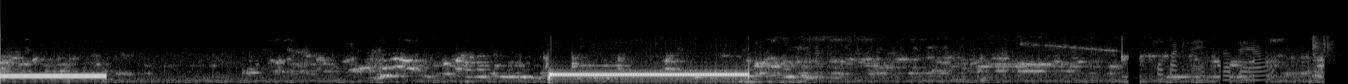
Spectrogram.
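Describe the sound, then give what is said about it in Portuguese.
Telephone ringing tone during a call transfer: two long, steady, mid-pitched tones, separated by several seconds of faint line noise and muffled voices. “É que tá só chamando, só um momentinho. Transferência.”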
